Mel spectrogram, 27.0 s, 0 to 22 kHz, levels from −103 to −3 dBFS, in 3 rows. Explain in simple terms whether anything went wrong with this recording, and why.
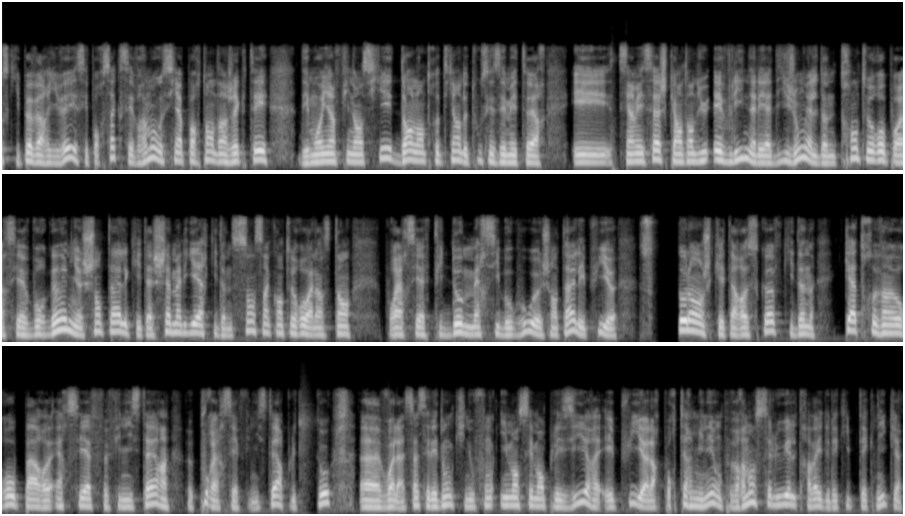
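Around 6.1 seconds there is a short stall from a late packet. One piece of the call arrived late and the receiver's waiting buffer ran dry, so from 6.09 to 6.19 s it stretched the last sound for about 80 ms. The speech pauses briefly, with nothing lost.

Right after comes a short concealed packet loss, at 6.23 to 6.26 s. About 40 ms of the call never arrived in time. The receiver patched the hole with a guess based on the preceding sound, which gives a tiny smear or wobble.

The speech then gets two jitter buffer speed-ups. Too much audio had piled up waiting, so the receiver trimmed small slices to catch up. From 11.05 to 11.65 s, just before "euros à l'instant pour", the speech runs about 11% faster at the same pitch, losing roughly 70 ms. From 17.74 to 20.95 s, between "qui donne" and "voilà ça c'est les", it runs about 5% fast and loses roughly 200 ms, so it sounds slightly hurried.

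There are two call audio freezes, likely caused by packets being held up on the way. From 15.50 to 15.80 s the sound fades to silence for about 0.22 s before continuing where it stopped. From 21.00 to 21.19 s, just before "voilà ça c'est les", a similar gap of about 0.17 s is mostly filled by a fading held sound. The call's audio itself stops at about 8 kHz, which is normal for this kind of call connection.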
